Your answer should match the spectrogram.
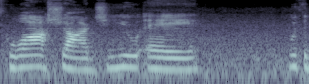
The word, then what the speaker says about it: gua sha: release that superstar is no good i am pronouncing it right it's it's gua shag you a with a g g-u-a-s-h-a i just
